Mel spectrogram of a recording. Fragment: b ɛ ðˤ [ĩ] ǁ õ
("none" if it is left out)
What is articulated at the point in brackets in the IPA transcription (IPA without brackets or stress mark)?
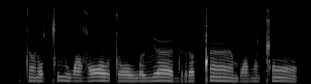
ĩ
